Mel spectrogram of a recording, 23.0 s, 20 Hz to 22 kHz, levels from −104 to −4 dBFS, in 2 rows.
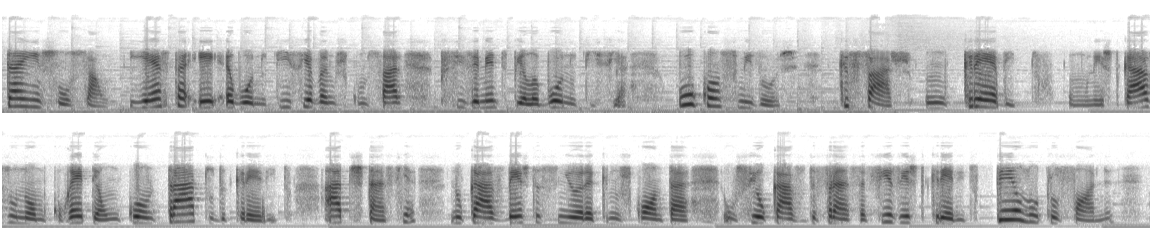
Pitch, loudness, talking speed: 225 Hz, -31 LUFS, 130 wpm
